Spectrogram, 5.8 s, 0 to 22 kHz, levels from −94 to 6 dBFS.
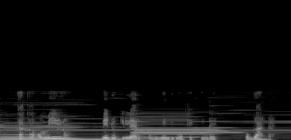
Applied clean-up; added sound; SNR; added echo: classical method log-MMSE.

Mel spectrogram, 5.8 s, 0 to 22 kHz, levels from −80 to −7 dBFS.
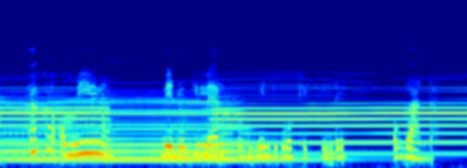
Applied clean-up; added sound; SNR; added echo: none; Bowed string instrument + Wind instrument, woodwind instrument; 1 dB; none.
